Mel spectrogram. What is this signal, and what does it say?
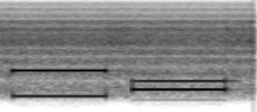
Aircraft SELCAL, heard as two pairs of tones, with radio hiss and a squelch burst at the end. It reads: AP-EJ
